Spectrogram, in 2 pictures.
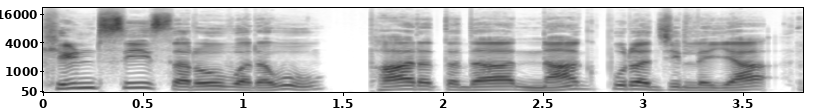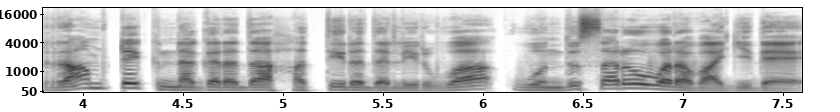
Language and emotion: Kannada, neutral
